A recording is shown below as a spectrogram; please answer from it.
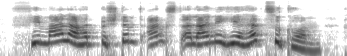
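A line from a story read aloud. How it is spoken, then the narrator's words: Called out. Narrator (German): rief Henry in der Pause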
